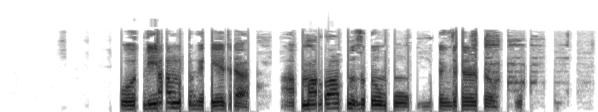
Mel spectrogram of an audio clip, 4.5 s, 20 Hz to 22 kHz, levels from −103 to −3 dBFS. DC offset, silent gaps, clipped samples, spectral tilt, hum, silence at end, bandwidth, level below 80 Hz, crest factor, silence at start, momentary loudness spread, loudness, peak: under 0.1%; 2.05-2.10 s; under 0.1%; -5 dB/octave; none; 0.45 s; 7.8 kHz; -50 dBFS; 16 dB; 0.9 s; 8 LU; -15 LUFS; 0 dBFS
